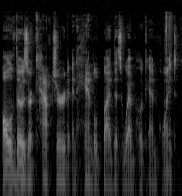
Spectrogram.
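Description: Guy with a super low voice walking through a software demo, informal and explainy. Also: steady tone, moderate pace. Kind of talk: casual screencast tutorial walkthrough.

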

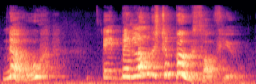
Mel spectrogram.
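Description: A woman's voice: very high-pitched, very animated, unhurried, reverberant, heavily acted. A woman playing a flustered, placating Victorian boarding-house landlady in a stagey comic audio play. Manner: placating, coaxing.

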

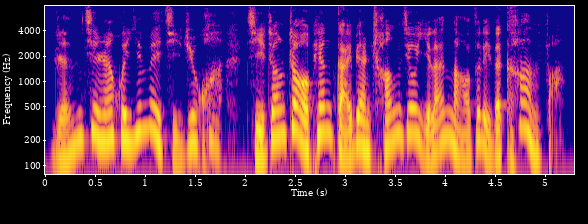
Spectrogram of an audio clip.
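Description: A man's voice: high-pitched, big pitch swings, moderate pace, a little mellow, no echo, voice pushed up. A man voicing a spiteful young female student in an audiobook, sneering and taunting in an erratic way. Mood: mocking.

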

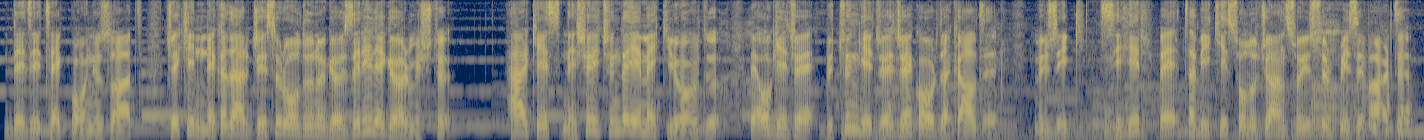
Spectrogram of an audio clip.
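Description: A man narrating a dubbed cartoon fairy tale in an expressive, gentle storytelling way. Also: medium pitch, normal speed, music in the background.

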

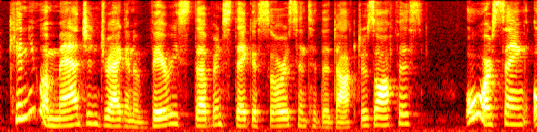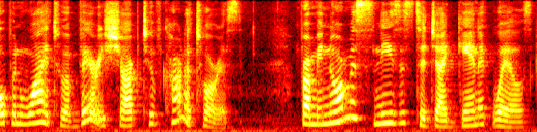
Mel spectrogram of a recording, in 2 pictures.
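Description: A woman hosting a children's read-aloud, telling a picture-book story expressively and dramatizing it for young listeners. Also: low-pitched. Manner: animated, dramatizes questions and exclamations for young children.

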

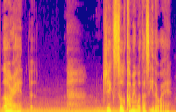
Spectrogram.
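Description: A woman's voice: medium pitch, moderate pace, creaky, natural voice. A woman playing a loyal female agent who looks out for her best friend in an audio drama. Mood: businesslike. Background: music.

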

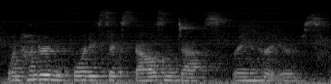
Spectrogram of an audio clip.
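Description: A very reverberant theater recording of a woman poet at a live reading, picked up from a distance with faint noise. Her voice sits at a middle pitch for a woman. She presents her writing in measured, deliberate phrases. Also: steady tone, darkish tone. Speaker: poet reading own work at a live event. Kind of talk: poetry and prose reading with short spoken introductions. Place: theater stage, indoors. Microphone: distant camera microphone.

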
